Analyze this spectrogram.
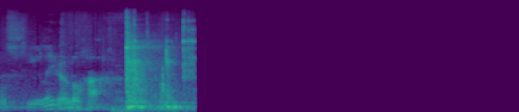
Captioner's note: gavel bangs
